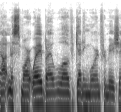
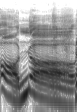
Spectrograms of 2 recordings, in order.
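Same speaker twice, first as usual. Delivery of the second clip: mock raspy high scream, long stretched-out "no"; 7 semitones higher than usual. Retelling a gaming roommate screaming during Call of Duty: imitating someone screaming. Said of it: "screaming like".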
